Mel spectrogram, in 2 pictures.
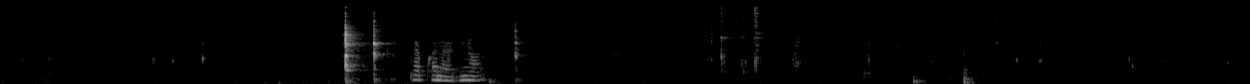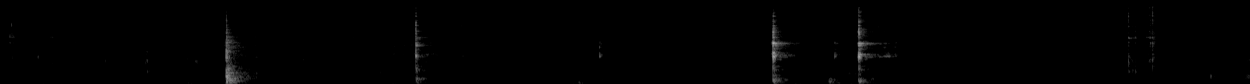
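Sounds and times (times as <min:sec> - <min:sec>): chewing and wet mouth sounds: 0:00.0 - 0:03.9, 0:07.0 - 0:18.8.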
